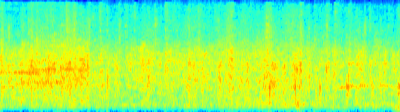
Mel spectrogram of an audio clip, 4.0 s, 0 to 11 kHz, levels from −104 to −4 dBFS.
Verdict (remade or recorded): remade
